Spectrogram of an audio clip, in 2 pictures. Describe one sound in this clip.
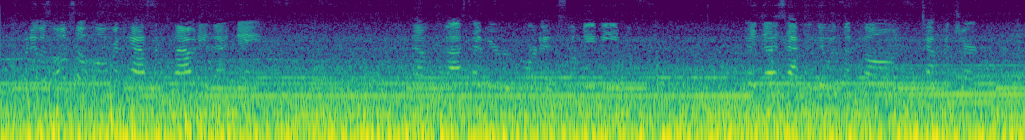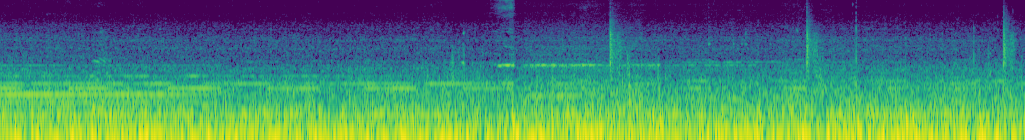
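A car drives along a road with a steady low rumble from inside the cabin.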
